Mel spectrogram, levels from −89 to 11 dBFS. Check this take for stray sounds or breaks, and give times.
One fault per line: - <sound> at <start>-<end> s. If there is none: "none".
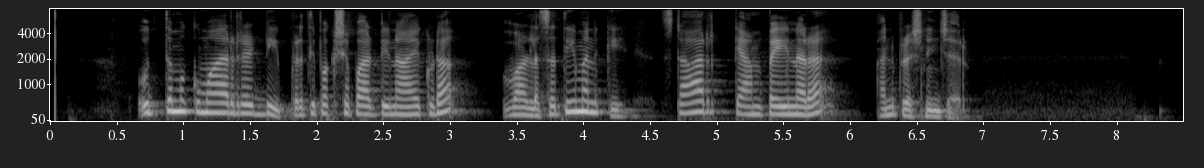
none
